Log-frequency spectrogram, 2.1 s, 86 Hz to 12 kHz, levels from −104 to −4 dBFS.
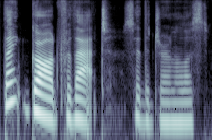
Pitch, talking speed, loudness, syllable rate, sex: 195 Hz, 200 wpm, -19 LUFS, 4.8 syllables/s, female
